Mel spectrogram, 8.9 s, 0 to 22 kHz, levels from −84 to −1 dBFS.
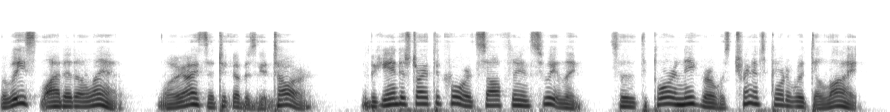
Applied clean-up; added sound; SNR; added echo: neural mask model DeepFilterNet 3.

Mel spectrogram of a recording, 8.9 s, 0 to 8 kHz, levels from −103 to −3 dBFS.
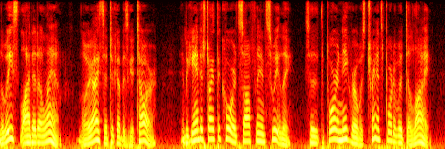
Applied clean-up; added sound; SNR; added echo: none; none; none; none.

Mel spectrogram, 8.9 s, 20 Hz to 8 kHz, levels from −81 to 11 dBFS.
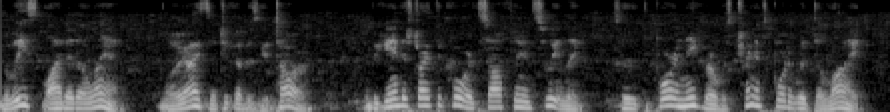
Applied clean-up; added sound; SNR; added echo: classical method log-MMSE.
